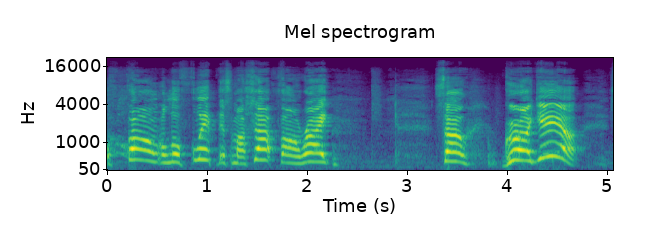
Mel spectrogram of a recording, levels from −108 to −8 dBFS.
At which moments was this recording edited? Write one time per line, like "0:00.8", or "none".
none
